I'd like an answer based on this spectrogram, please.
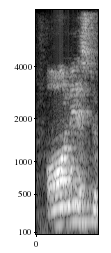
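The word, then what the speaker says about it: honest: যেখানে হনেস্ট লেখা আছে, হনেস্টটাকে অনেস্ট বলতে হবে, তার জন্য এইচ কনসোনেন্ট হলেও ওর উচ্চারণ অ আসছে, তার জন্য এখানে অ্যান বসবে।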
